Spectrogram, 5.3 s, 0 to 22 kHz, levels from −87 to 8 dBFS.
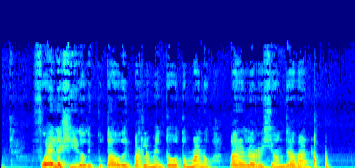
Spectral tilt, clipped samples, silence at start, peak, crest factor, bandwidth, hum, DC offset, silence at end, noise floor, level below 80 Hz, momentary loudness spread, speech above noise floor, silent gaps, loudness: -6 dB/octave; under 0.1%; 0.05 s; -2 dBFS; 18 dB; 16.5 kHz; none; under 0.1%; 0.35 s; -48 dBFS; -54 dBFS; 13 LU; 29 dB; none; -20 LUFS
